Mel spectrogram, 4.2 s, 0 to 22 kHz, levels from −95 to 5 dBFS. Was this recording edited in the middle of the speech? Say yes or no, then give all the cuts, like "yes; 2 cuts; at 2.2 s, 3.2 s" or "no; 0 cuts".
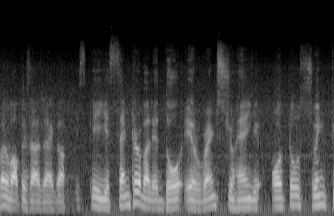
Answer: yes; 1 cut; at 1.0 s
